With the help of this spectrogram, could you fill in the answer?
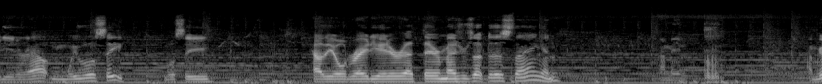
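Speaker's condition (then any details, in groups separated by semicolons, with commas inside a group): No condition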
